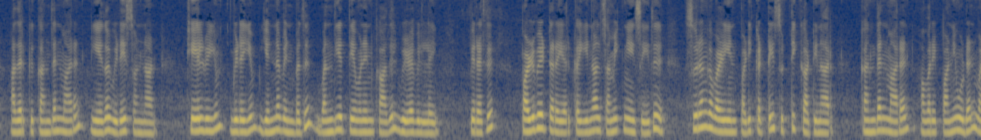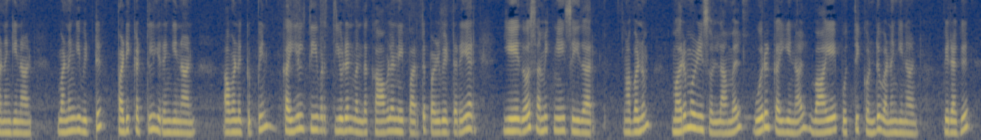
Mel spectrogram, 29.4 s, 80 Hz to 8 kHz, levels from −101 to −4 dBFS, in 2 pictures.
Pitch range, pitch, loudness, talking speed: 195-225 Hz, 205 Hz, -28 LUFS, 100 wpm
